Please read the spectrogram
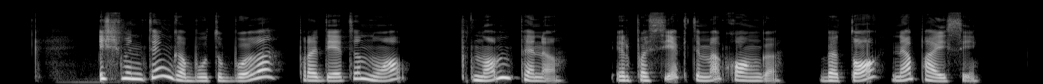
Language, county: Lithuanian, Kaunas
